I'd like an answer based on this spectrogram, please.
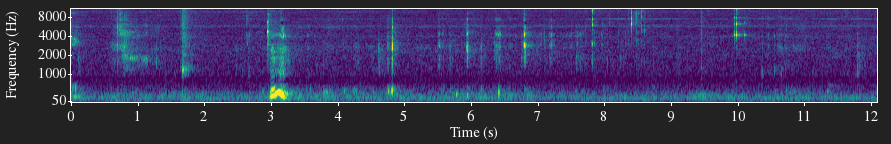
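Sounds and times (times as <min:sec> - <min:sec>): person chewing crunchy food: 0:03.6 - 0:09.2, 0:10.3 - 0:10.9.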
